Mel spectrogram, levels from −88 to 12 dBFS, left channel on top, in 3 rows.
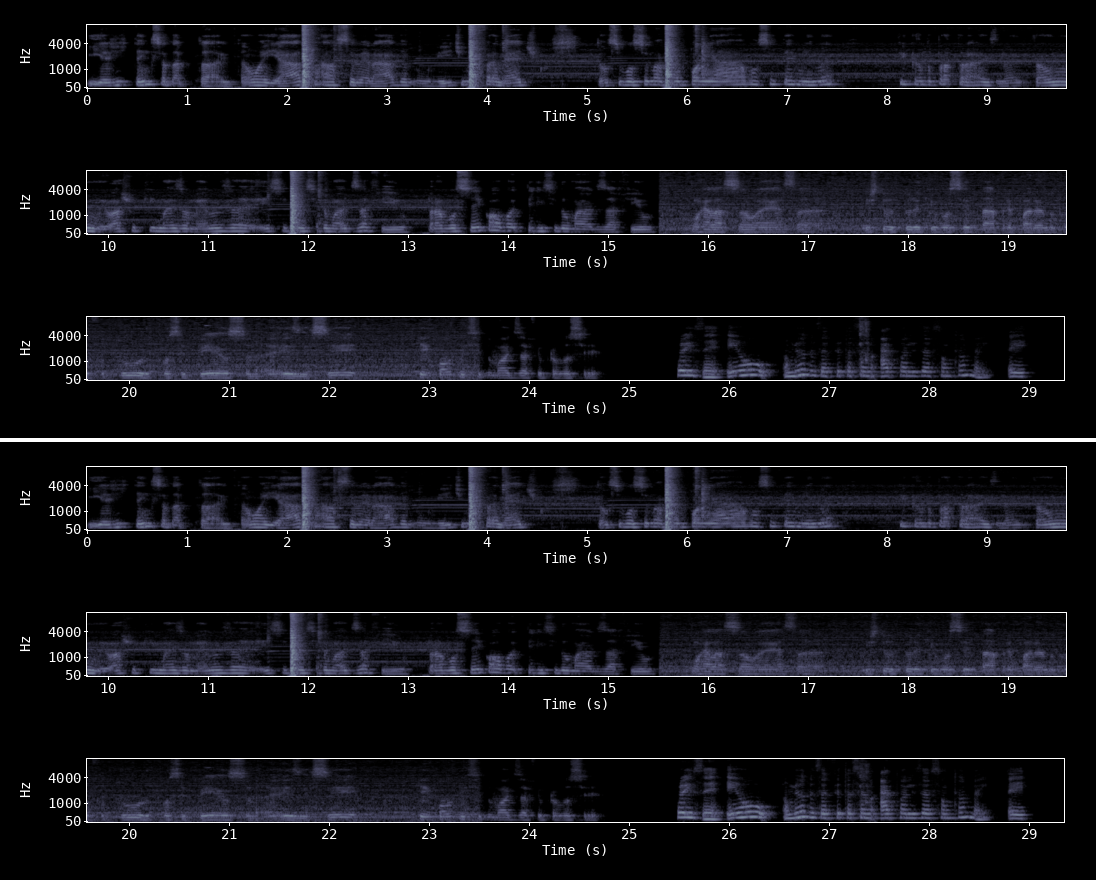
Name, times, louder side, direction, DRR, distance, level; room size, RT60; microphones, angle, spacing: voice 1, 0.0-7.5 8.1-17.2 17.5-22.3 22.9-24.7 27.3-27.4, left 2 dB, 20° left, 0.6 m, -46 dB
sound 1, 1.1-1.6 1.9-13.5, equal, 5° right, 1.5 m, -42 dB
sound 2, 15.5-23.5, left 2 dB, 45° left, 1.2 m, -54 dB
voice 2, 25.5-28.9, right 3 dB, 55° right, 0.6 m, -43 dB
3.1 x 3.0 x 2.9 m
head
